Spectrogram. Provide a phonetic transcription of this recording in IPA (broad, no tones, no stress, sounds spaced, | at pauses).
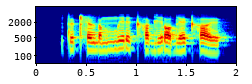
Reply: t e ʈʰ e ɳ ɽ ɐ mː i ɾ i kʰ ɐ ɡ i ɾ ɔ d e kʰ ɐ ɪ̯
